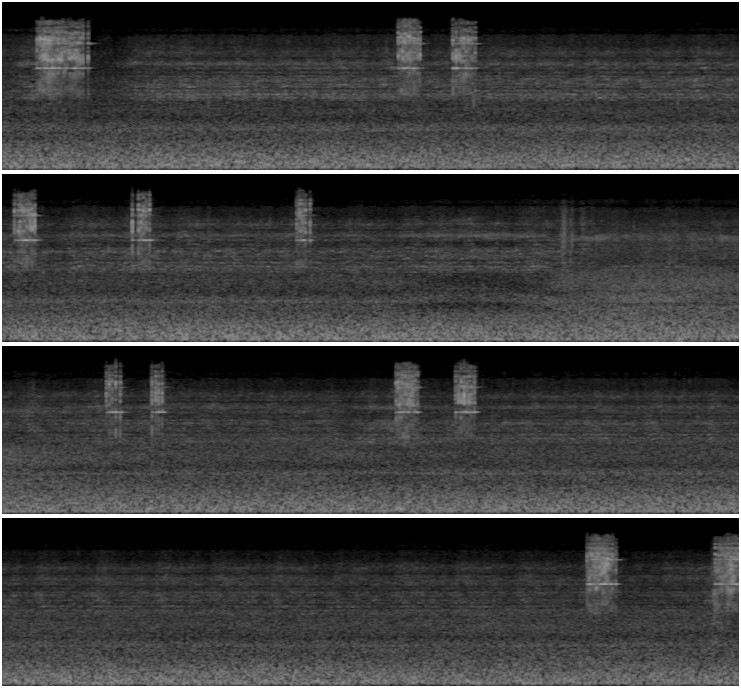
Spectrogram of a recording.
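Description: Spinning reel being worked against a hooked squid, with short clicks, often in pairs, every few seconds, under a steady loud rush of wind and water noise on the microphone.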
